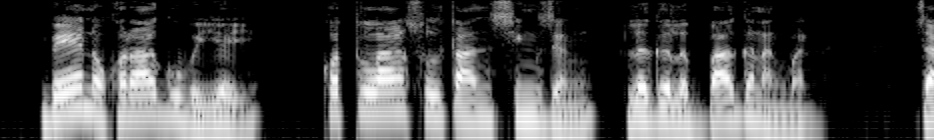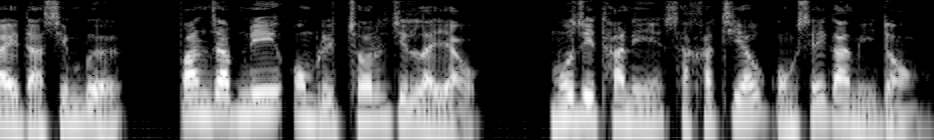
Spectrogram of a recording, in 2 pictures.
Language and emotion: Bodo, neutral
